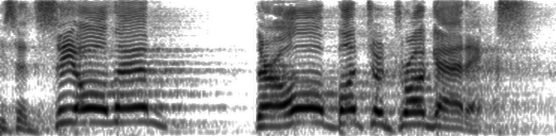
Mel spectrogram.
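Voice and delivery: loud speaking voice. Retelling what a man at church said about a row of men, retelling a loud remark. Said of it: "he very loudly said".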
